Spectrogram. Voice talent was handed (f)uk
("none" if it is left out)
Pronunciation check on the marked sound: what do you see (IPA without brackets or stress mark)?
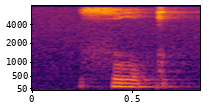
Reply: θ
